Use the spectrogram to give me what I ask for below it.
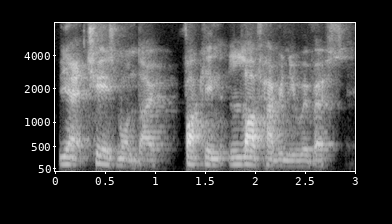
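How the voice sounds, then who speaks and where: A man's voice: mid-range voice, fairly even intonation, moderate pace, a little mellow, roomy sound. A man co-hosting a casual debrief of an airsoft event, talking in a sweary, teasing, laddish way.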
